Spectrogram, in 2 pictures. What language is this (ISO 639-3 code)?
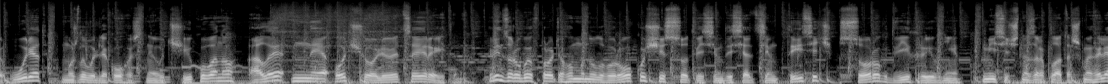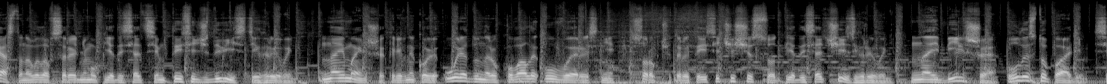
ukr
